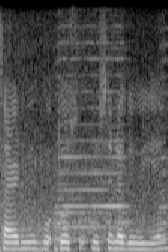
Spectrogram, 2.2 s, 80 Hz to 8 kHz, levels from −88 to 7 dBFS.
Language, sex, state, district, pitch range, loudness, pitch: Hindi, female, Haryana, Rohtak, 195-210 Hz, -15 LUFS, 200 Hz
